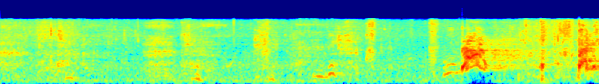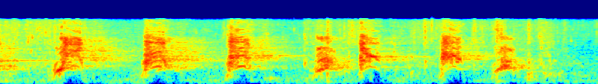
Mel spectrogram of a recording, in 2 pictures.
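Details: Five-year-old female white terrier swimming after a ball thrown into the water, barking in a rapid series of sharp yaps about twice a second over the second half, with splashing throughout.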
